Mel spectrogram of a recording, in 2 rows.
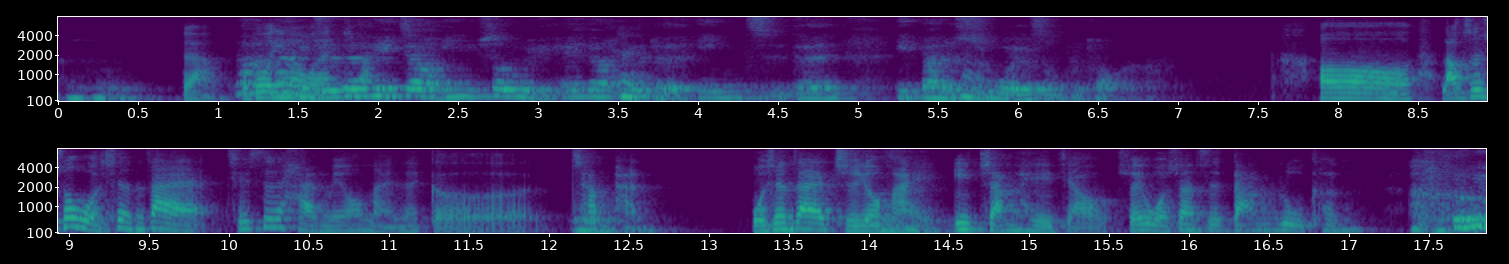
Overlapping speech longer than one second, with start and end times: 1.2-2.6

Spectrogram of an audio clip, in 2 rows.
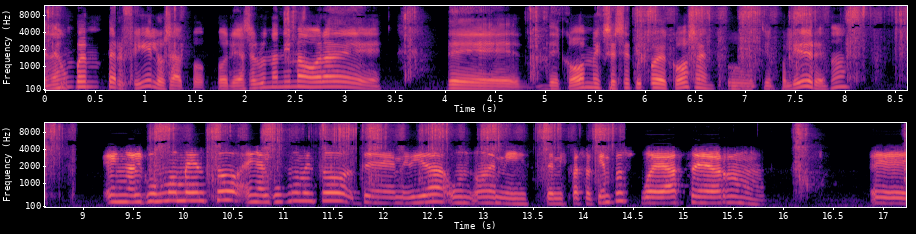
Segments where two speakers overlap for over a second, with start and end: none

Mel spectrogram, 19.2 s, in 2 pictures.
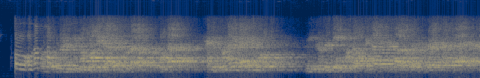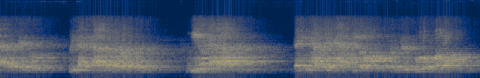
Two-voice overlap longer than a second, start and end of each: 0.8-3.0

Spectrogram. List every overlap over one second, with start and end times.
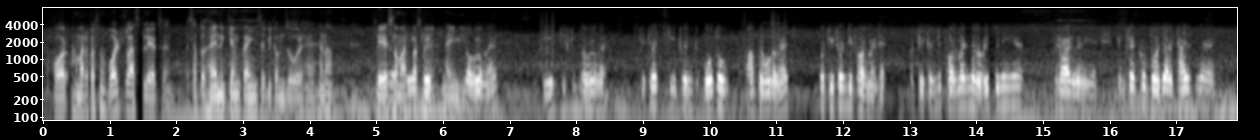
5.1-6.4

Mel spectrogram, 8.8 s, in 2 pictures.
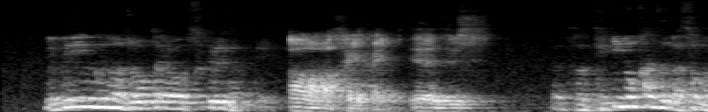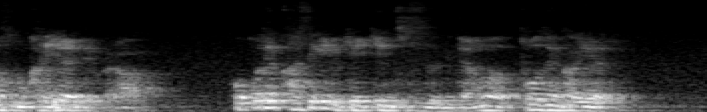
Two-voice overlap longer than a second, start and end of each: none

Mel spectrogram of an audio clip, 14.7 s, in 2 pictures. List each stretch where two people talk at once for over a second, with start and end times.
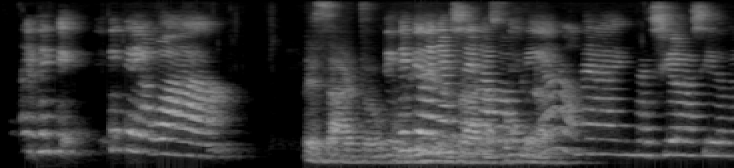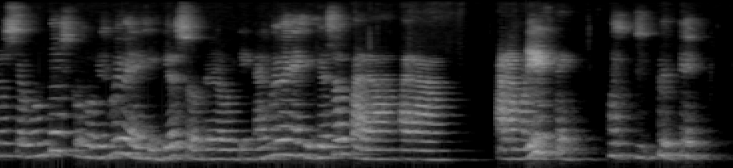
3.8-5.5

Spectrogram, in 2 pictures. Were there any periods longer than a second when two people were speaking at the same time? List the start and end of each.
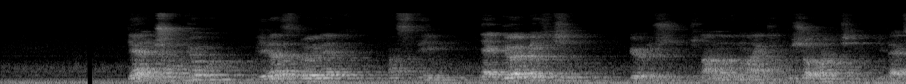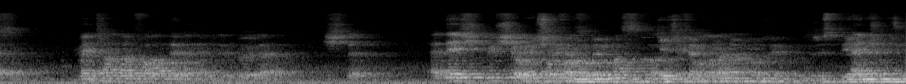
14.3-16.3

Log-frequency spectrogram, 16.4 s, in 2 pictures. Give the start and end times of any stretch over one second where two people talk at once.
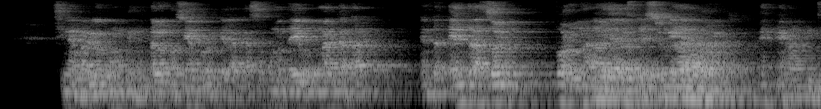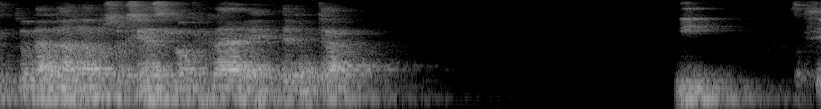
5.8-7.2

